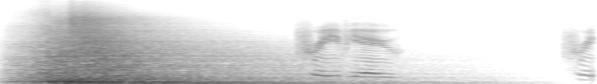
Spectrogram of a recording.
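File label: Production Element Whoosh To Hit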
